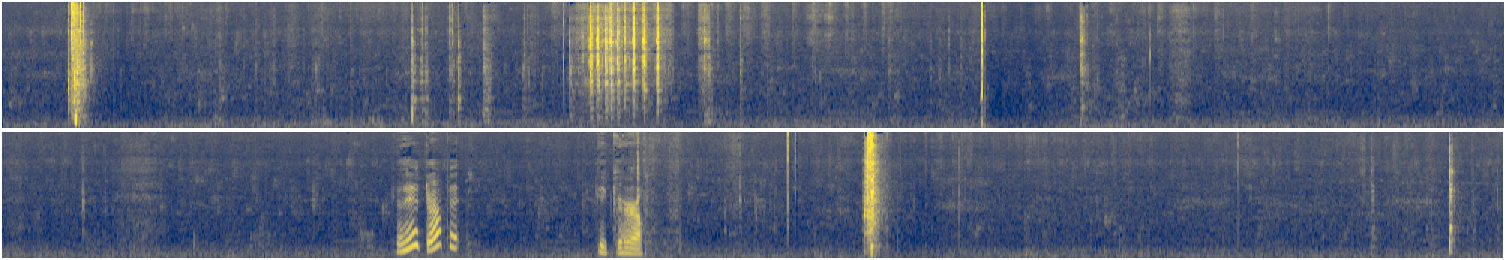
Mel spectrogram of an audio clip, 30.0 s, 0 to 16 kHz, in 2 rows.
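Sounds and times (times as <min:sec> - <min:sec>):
rapid rattle of clicks: 0:05.6 - 0:06.8.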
